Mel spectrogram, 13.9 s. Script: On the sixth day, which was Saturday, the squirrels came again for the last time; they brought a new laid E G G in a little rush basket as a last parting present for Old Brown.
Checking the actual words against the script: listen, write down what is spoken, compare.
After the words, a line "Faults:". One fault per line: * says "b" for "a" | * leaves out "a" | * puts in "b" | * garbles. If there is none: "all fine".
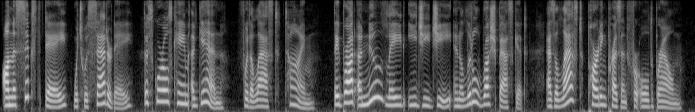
On the sixth day, which was Saturday, the squirrels came again for the last time; they brought a new laid E G G in a little rush basket as a last parting present for Old Brown.
Faults:
all fine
